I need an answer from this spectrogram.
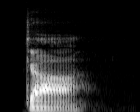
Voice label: "gaa4", Cantonese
